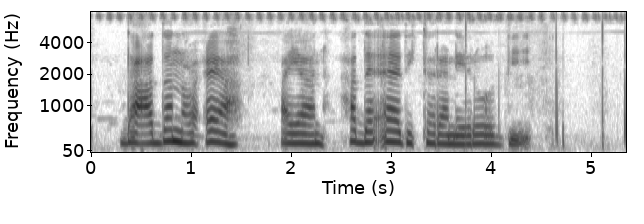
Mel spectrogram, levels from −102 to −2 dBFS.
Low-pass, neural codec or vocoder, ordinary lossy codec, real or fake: none; none; none; real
